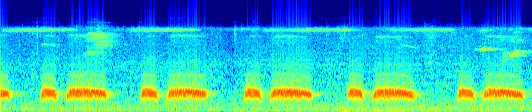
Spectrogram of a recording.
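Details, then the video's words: Spotted dove song from a master recording for training birds: a steady run of low, hollow coos. Each short note is followed by a longer drawn-out one, and each pair repeats about once a second. "MASTERAN DERUK YANG PALING DI CARI BANYAK ORANG"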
